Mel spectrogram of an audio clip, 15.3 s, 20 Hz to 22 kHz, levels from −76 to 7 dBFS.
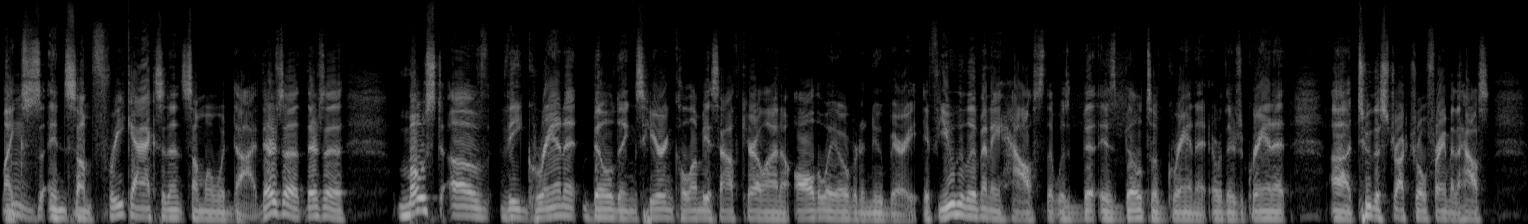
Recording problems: distortion; slight; 10 dB below the speech

